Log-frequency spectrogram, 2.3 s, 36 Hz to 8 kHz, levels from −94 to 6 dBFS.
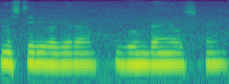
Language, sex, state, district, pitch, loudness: Hindi, male, Uttar Pradesh, Hamirpur, 135 Hz, -13 LUFS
